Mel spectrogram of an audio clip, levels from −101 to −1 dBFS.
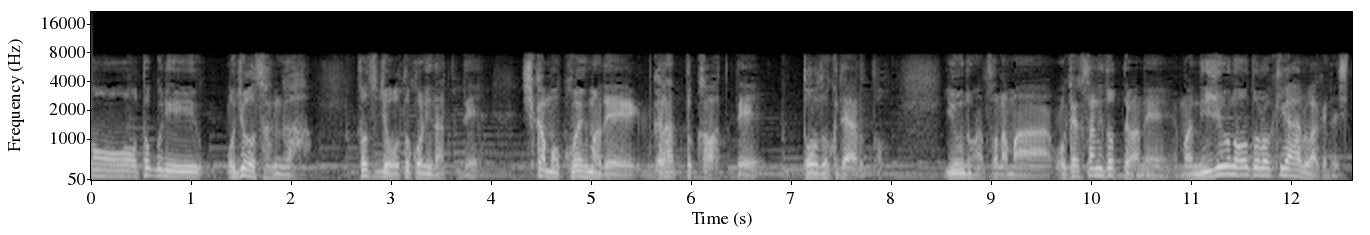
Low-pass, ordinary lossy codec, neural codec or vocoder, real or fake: none; none; none; real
